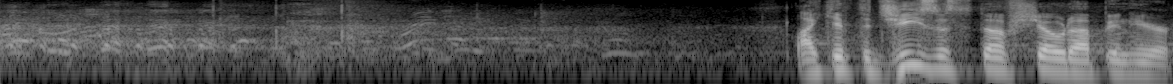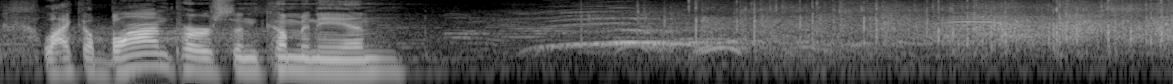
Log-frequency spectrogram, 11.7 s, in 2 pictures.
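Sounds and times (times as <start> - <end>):
laughter: 0.0 - 2.3
audience clapping: 1.0 - 2.0, 8.7 - 11.7
speech: 4.0 - 8.0.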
